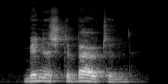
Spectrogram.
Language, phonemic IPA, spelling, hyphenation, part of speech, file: Dutch, /ˌbɪ.nə(n).stəˈbœy̯.tə(n)/, binnenstebuiten, bin‧nen‧ste‧bui‧ten, adverb, Nl-binnenstebuiten.ogg
- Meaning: inside out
